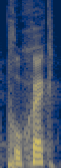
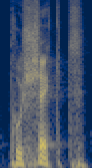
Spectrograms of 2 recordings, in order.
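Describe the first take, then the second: First: The middle consonant is not a sj-sound. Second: The middle consonant is a sj-sound. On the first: The speaker calls it wrong. "other people in Sweden wouldn't say project" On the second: The speaker calls it right. "the same sound as in fascist"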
